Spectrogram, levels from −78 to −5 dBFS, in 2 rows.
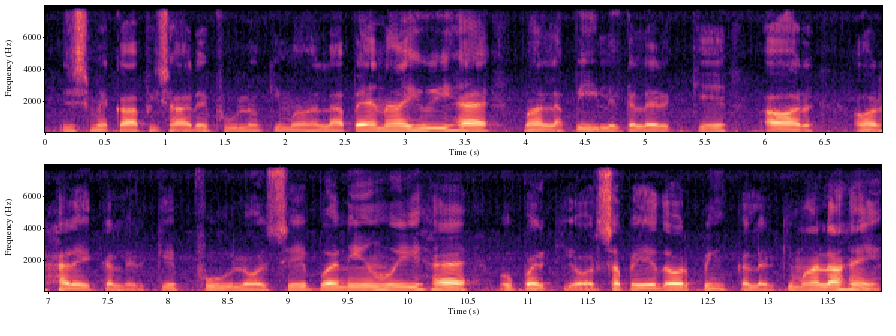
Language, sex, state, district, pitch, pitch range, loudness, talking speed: Hindi, male, Bihar, Darbhanga, 115 Hz, 110-135 Hz, -19 LUFS, 140 wpm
